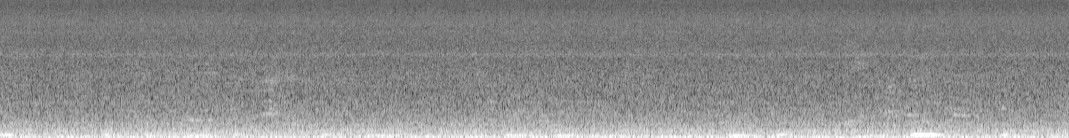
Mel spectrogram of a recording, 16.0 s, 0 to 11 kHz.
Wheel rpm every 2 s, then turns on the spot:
0, 0, 0, 0, 0, 0, 0, 0.
none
